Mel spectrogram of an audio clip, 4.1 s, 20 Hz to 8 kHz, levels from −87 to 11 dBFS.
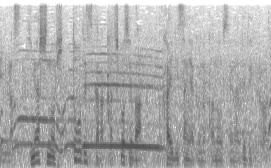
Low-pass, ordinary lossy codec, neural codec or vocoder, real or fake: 7.2 kHz; none; none; real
